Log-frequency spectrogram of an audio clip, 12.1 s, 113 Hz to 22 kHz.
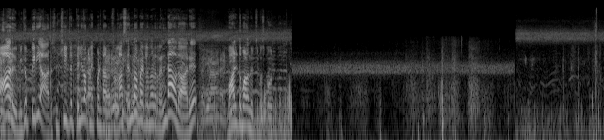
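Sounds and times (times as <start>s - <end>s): faint field background: 0.0s - 12.0s.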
